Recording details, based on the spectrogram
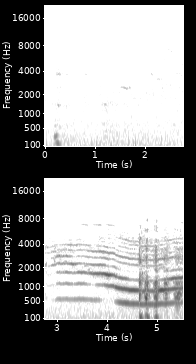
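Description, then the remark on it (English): A cat gives a long, drawn-out meow that rises into a louder, strained yowl, with clear harmonic tones, after a few seconds of near silence. “You are the culprit, eh, puss?”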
